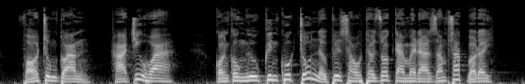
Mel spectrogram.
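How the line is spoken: Angry, fierce. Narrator (Vietnamese): Liêu Kinh Vũ hung hăng vỗ bàn tức giận

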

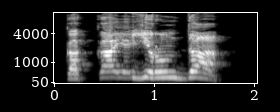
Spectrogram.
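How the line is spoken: Loud but confused mother. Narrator (Russian): громко сказала мама, но в голосе ее была растерянность

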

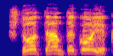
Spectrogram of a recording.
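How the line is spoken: Distant shout. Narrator (Russian): крикнул издали

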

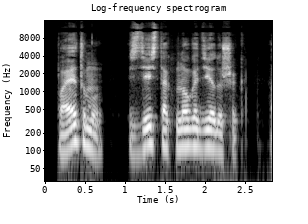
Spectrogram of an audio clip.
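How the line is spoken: Plain. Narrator (Russian): ответил Мао

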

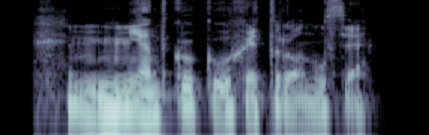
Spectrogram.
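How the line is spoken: Whisper, suppressing laughter. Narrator (Russian): прошептал он мне в ухо, сдерживая, чтобы не захохотать

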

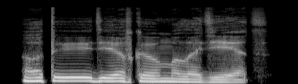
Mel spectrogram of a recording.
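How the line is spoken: Booming. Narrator (Russian): прогудел он

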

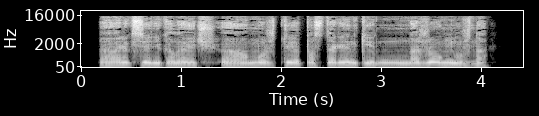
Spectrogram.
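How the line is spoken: Timid question. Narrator (Russian): робко спросил Григорий

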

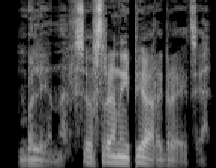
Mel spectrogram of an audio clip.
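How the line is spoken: Sighing. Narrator (Russian): вздохнул Скип

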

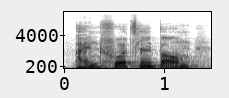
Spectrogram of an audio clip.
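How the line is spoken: Joyful call. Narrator (German): rief der Guri und strahlte vor Freude

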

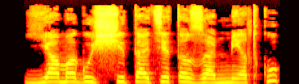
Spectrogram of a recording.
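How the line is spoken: Near growl. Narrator (Russian): Демьян не сказал это, а практически прорычал

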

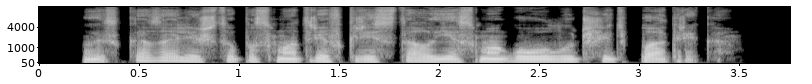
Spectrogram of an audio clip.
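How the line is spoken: Plain. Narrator (Russian): ответил он

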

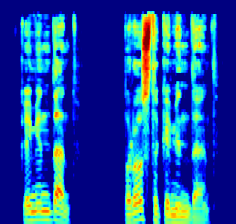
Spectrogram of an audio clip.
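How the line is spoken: Snort. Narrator (Russian): хмыкнул я

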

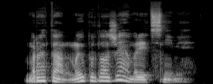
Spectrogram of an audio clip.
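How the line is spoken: Angry nervous blurt. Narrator (Russian): Пак Чон Су и так уже был весь на нервах злобно выпалил

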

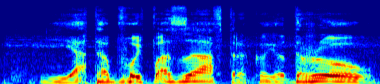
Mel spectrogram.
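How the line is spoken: Giant's booming laugh. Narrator (Russian): захохотал гигант

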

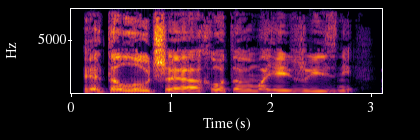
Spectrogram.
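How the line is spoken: Loud laughter. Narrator (Russian): расхохотался Гааб

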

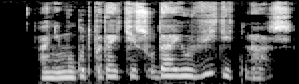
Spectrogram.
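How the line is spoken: Trembling whisper. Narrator (Russian): прошептала дрожащая Мэтти

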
